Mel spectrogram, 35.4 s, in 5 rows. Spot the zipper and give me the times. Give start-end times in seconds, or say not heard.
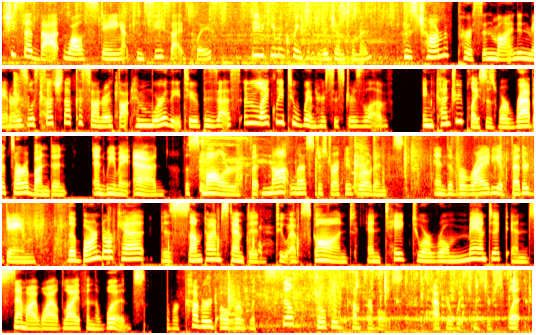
not heard.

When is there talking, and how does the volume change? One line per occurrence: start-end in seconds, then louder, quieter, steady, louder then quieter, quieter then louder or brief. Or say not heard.
0.0-35.4 steady.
